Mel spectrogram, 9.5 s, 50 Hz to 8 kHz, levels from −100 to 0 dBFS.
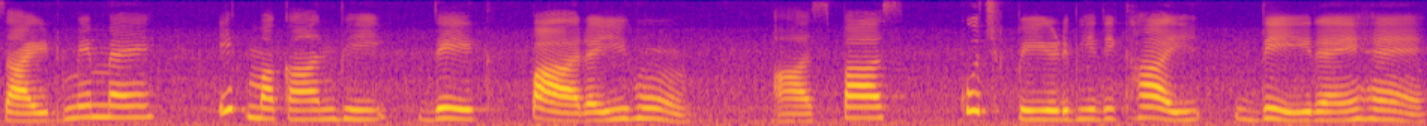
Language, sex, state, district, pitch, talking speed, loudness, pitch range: Hindi, female, Bihar, Kaimur, 220 Hz, 115 wpm, -16 LUFS, 200-255 Hz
